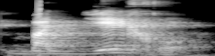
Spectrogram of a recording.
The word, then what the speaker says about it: Vallejo: Because Vallejo is Spanish. Actually, we pronounce it Vallejo.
